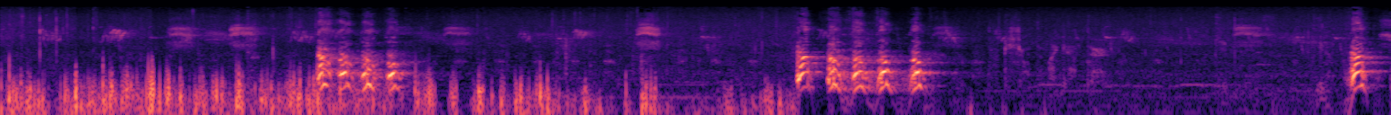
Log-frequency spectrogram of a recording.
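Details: Pet dog barking at balloons on a garden fence: a loud rumbling, thumping stretch opens, then bursts of sharp, ringing barks come around the middle and again later, with a single bark right at the end.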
